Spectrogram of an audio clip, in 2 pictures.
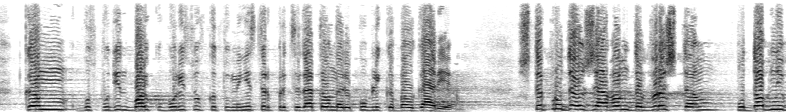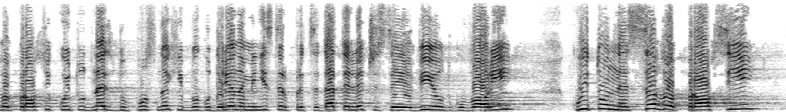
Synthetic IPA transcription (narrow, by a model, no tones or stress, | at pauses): kəmɡospod̪inbɔjkʊboɾisofkɐt̪ɔminist̪əɾpɾɛt̪sɛd̪at̪ɛlˠnɐɾɛpublikəbɐlˠɡaɾijə | ʃt̪ɛpɾod̪ɐlˠʒavəmd̪ɐvɾɤʃt̪əmpod̪ɔbnivɐpɾɔsikoit̪ʊd̪nɛsd̪opusnəxiblˠəɡod̪ɐɾjənɐminist̪əɾpɾɛt̪sɛd̪at̪ɛlʲət͡ʃɛsɛjɐviːod̪ɡovɔɾi | koit̪ʊnɛsɤvɐpɾɔsi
